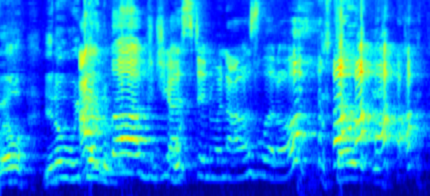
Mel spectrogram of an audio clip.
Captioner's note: laughing; laughing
